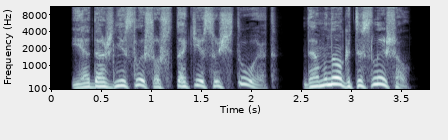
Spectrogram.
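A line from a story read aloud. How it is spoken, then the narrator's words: Quiet arguing. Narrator (Russian): тихо спорил с ним Чикир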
